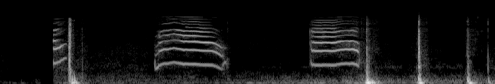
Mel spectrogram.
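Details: Domestic cat giving two drawn-out, steady-pitched meows about a second apart, each with a slight fall at the end, between sharp thumping knocks; a quieter short mew near the end.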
